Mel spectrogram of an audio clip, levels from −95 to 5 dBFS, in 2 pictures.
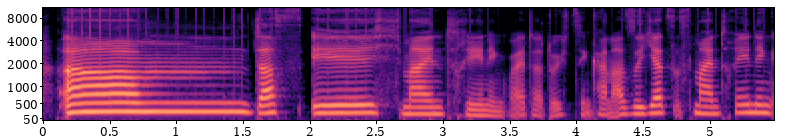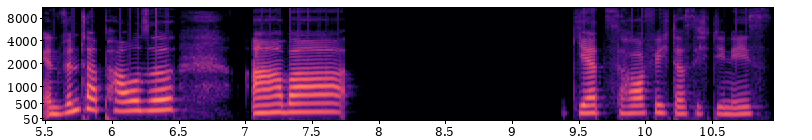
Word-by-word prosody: Ähm, 260 +1 +6
dass 230 +1 +2 0.2
ich 225 +1 0
mein 195 0 -1
Training 155 -7 -10
weiter - - -13
durchziehen 165 +1 -17
kann. 170 - -10
Also, 190 +2 -7
jetzt 220 +3 -2
ist - - -20
mein 205 -2 -3
Training 230 +1 -4
in 190 +3 -8
Winterpause, 295 +1 -4 0.5
aber 245 +2 -3 1.7
jetzt 225 0 -7
hoffe 220 +2 -7
ich, 225 - -12
dass 200 0 -13
ich 200 - -21
die 195 - -14
nächsten 195 +2 -12
230 Hz, 125 wpm, -21 LUFS, 200-260 Hz, 1.7 s, Ähm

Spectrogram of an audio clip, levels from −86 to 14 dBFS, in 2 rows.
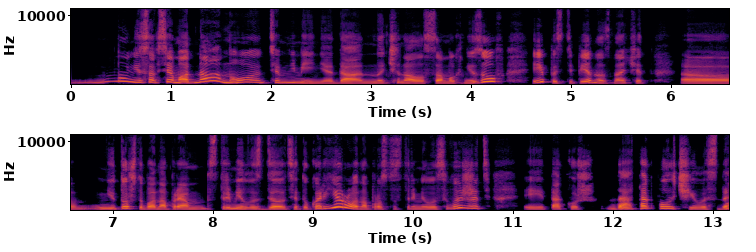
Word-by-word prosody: Ну, 255 - -5
не 320 -5 0
совсем 310 -2 +2
одна, 235 - +5
но 285 +5 0
тем 235 0 -5
не 230 - -2
менее. 155 -7 -4
Да, 155 -1 +2
начинала 170 +1 -1
с 155 - -9
самых 170 -4 -1
низов 375 - +2 0.3
и - - +3
постепенно, 205 - -2
значит, 180 +1 -6 0.3
э, 160 -2 +1
не 200 +8 -5
то 255 +5 +4
чтобы 195 -8 +1
она 170 0 +1
прям 165 -3 0
стремилась 200 -6 -2
сделать 180 0 +1
эту 190 +1 -6
карьеру, 290 - +5
она 170 -3 +2
просто 175 0 -6
стремилась 165 -1 -6
выжить. 310 +3 -1 0.3
И 165 0 -6
так 190 +3 -3
уж 165 -3 -7
да, 200 +2 +2
так 315 0 +5
получилось, 190 - -1
да. 195 +2 +1
195 Hz, 170 wpm, -23 LUFS, 170-250 Hz, 0.3 s, одна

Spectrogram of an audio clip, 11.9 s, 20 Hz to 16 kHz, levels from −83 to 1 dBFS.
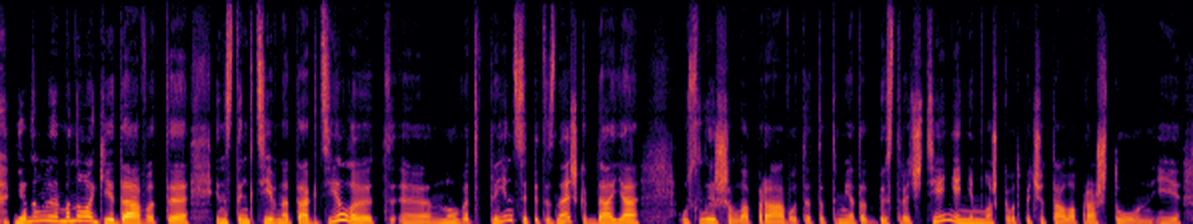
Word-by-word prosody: Я 235 +4 +5
думаю, 305 +2 0
многие, 285 -8 +3
да, 200 0 +8
вот, 180 -1 -4
э, 175 -1 +5 0.3
инстинктивно 200 -1 +1
так 180 -1 +2
делают, 205 - +2 0.2
э, 165 -1 -3
но 195 +7 -3
вот, 210 -1 -5
в - - -30
принципе, 225 - -3
ты 180 - -7
знаешь, 240 +8 0
когда 190 +2 +2
я 180 -2 +4 0.4
услышала 190 -4 -1
про 170 +1 +2
вот 160 +1 -8
этот 165 -1 -8
метод 165 -3 -4
быстрочтения, 175 - -3
немножко 195 -4 -2
вот 160 - -7
почитала, 165 -2 -3
про 170 -1 -1
что 170 0 -4
он, 150 -1 -9
и, 155 -1 -8
180 Hz, 155 wpm, -21 LUFS, 165-215 Hz, 0.4 s, да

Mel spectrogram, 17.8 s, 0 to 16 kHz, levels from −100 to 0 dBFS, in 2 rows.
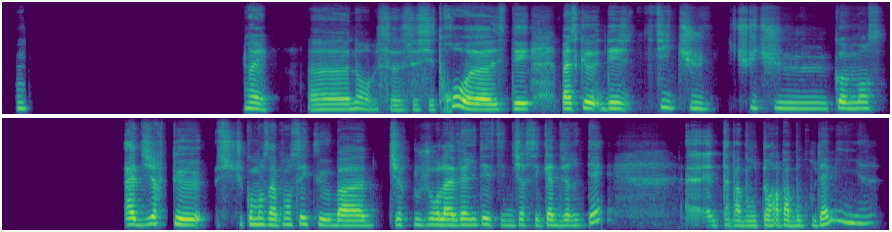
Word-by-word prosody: Mmh. 200 0 -4 2.2
Oui. 190 -4 0 0.4
Heu 170 +1 0
non, 175 -4 -5
ce 155 -2 -9
ce 155 +1 -11
c'est 155 -1 -7
trop, 285 - +5
heu. 170 -2 +7
Si 170 0 -15
tu 185 - +1
es, 185 - +1 0.3
parce 185 0 +4
déj 195 -2 +2 0.2
si 230 -4 -5
tu 195 -3 -6 0.3
tu 215 -3 -7
tu 190 -2 -6
commences 200 0 0 1.3
à 200 0 +7
dire 220 +4 +1
que 195 - +6
si - - -8
tu - - -10
commences 200 -1 0
à 185 - +4
penser 195 +3 -1
que, 195 -4 0
bah, 165 -1 +4 0.2
dire 185 -1 -3
toujours 190 0 -2
la 180 -1 +6
vérité, 185 +1 +1
c'est 170 -2 -12
de - - -9
dire 180 +3 -4
ces 180 -1 -8
4 175 -1 +1
vérités, 170 - -2 1.1
heu, 155 - -7
tu - - -7
as - - -8
pas 160 - -1
beauco 155 0 -5
tu - - -1
auras 170 +1 +1
beaucoup 160 +1 -7
d'amis, 250 - -1
hein. 235 +2 -12
185 Hz, 165 wpm, -23 LUFS, 170-200 Hz, 2.2 s, heu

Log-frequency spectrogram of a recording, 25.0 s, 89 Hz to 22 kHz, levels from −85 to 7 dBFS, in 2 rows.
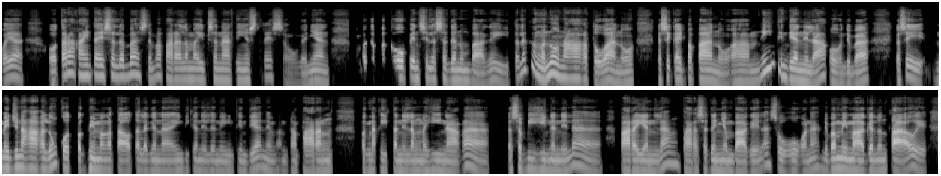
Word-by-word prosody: kaya, 160 +3 -1 0.4
"O, 125 - 0
tara 215 +9 +1
kain 180 -2 0
tayo 180 -1 +2
sa 185 +2 +6
labas." 175 +2 +1
'Di 145 - -9
ba, 180 +3 -8
para 145 -2 0
lang 145 0 -5
maibsan 140 +1 0
natin 135 0 -3
'yong 135 - +9
stress, 170 -2 -2
o 105 +1 -17
ganyan. 120 +4 -3 0.4
Kumbaga, - - -6
pag-open 160 0 -1
sila 150 0 +2
sa 145 +2 +6
gano'ng 135 -2 -4
bagay 115 +1 -3
talagang 165 - -4
ano, 200 +6 +1
nakakatuwa 145 -4 +1
'no? 115 +1 -5 0.3
Kasi - - +6
kahit 145 -2 +3
papaano, 135 -7 +1
um, 120 +1 -2
naiintindihan 175 - +2
nila 120 +5 +3
ako, 120 -9 -6
'di 110 0 -7
ba? 125 +4 +5 0.4
Kasi, 155 -8 +4 0.2
medyo 140 +1 +3
nakakalungkot 135 +2 +2
'pag - - -4
may 130 -1 0
mga 120 -1 -3
tao 110 0 +2
talaga 115 0 -2
na 110 0 -1
hindi 115 0 -8
ka 115 +1 -8
nila 110 -1 -7
naiintindihan, 110 +6 -6
eh, 115 - -8
ram 110 -1 -18
na 115 - -5
parang 110 +1 0 0.4
'pag 120 - -4
nakita 115 0 -2
nilang 110 0 0
mahina 110 -1 -1
ka, - - 0 0.3
sasabihin 120 -1 +1
na 115 - +2
nila 115 -1 -3 0.2
"Para 115 0 +4
'yan 110 -1 +2
lang, 180 +5 -3
para 110 -1 -1
sa - - +2
ganyang 115 -1 -3
bagay 110 +1 +3
lang 170 +5 -6
suko 110 -4 -4
ka 110 - -1
na?" 125 +2 -4
'Di 125 - -10
ba, 125 - +2
may 130 -1 +2
mga 115 0 +5
gano'ng 115 0 -7
tao - - +5
eh. - - -6
125 Hz, 190 wpm, -23 LUFS, 110-145 Hz, 0.4 s, yong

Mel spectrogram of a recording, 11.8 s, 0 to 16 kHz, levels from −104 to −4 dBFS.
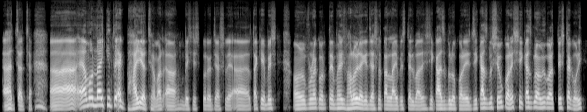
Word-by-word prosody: আচ্ছা, 135 -4 -1
আচ্ছা। 100 - -13 0.4
আ - - 0
আ 110 0 +5 0.3
এমন 240 +4 +4
নাই, 235 0 +8
কিন্তু 235 0 -3
এক - - -2
ভাই 130 +5 +5
আছে 125 - -7
আমার। 115 +3 -2
আ - - +3 0.3
বিশেষ 115 +1 -7
করে 110 -1 -6
যে - - -5
আসলে 110 +1 -7 0.2
আ - - -1 0.3
তাকে 125 +3 -3
বেশ 135 0 -1 0.4
অনুপ্রেরনা 135 +4 +1
করতে 135 +2 -5
বেশ 140 0 +2
ভালোই 145 +3 +5
লাগে। 130 -1 +2
যে - - +2
আসলে 135 +2 -8
তার 125 -1 +1
লাইফ 115 0 +1
স্টাইল 120 -1 -5
বা, - - 0
যে - - -5
সে - - -4
কাজগুলো 125 +1 +1
করে 115 0 +1
যে 135 - -3
কাজগুলো 150 +2 +2
সেও 165 +1 0
করে 145 0 +4
সেই 165 -3 -4
কাজগুলো 165 +1 +2
আমিও 160 +1 -2
করার 150 -1 +1
চেষ্টা 150 +2 -1
করি। 115 +5 -1
135 Hz, 225 wpm, -22 LUFS, 120-150 Hz, 0.4 s, নাই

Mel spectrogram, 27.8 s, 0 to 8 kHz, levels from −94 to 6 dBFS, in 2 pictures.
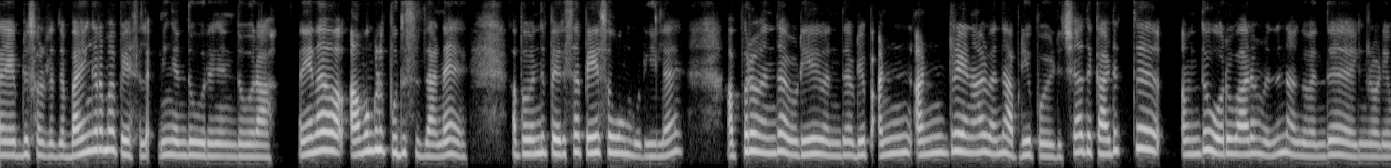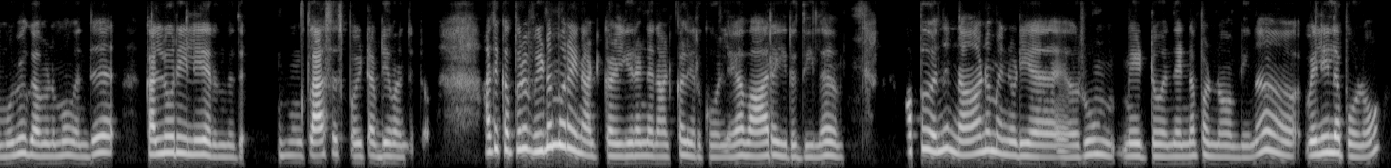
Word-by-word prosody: எப்படி 245 +3 -2
சொல்றது? 225 -1 -3
பயங்கரமா 330 +6 +4
பேசல. 225 -3 -1
நீங்க 245 +1 0
எந்த 240 +1 0
ஊர்? 225 -1 0 0.2
இந்த 215 - -5
ஊரா? 215 -1 0 0.4
ஏன்னா 305 +3 +5 0.3
அவங்களுக்கு 310 +3 +3
புதுசுதானே. 240 -3 -1 0.6
அப்ப 245 - -4
வந்து 275 +2 +1
பெருசா 255 +3 +3
பேசவும் 275 -3 +2
முடியல. 220 +1 -4 0.7
அப்புறம் 305 +6 +3
வந்து, 275 +3 0
அப்படியே 250 +1 +1
வந்து 230 +1 -5
அப்படியே 240 +2 -1 0.2
அன் 255 +3 -2 0.3
அன்றைய 290 +4 +1
நாள் 295 +1 0
வந்து 270 +2 -2
அப்படியே 235 +2 -1
போயிடுச்சு. 215 +3 -4
அதுக்கு 295 -2 -1
அடுத்து 320 +6 0 0.4
வந்து 260 +6 -1
1 265 0 +2
வாரம் 255 0 +1
வந்து 240 +5 -4
நாங்க 235 -2 -3
வந்து 215 +4 -2 0.2
எங்களுடைய 215 -1 -5
முழு 260 +5 +1
கவனமும் 225 +2 -2
வந்து 230 +6 -1 0.5
கல்லூரியிலயே 265 -1 +3
இருந்தது. 210 -1 -7 0.4
ம் 235 0 -8
கிளாசஸ் 250 +2 +3
போயிட்டு 225 +1 -2
அப்படியே 225 +1 -1
வந்துட்டோம். 310 +10 -15 0.6
அதுக்கப்புறம் 335 0 +3
விடுமுறை 385 +2 +6
நாட்கள் 225 0 -2
2 230 0 -1
நாட்கள் 230 +2 -2
இருக்கும் 205 0 -10
இல்லையா? 210 +3 -1
வார 225 +2 +2 0.2
இறுதியில. 210 +1 -6 0.9
அப்ப 300 - -24
வந்து 315 +4 +3 0.2
நானும் 290 +6 +1
என்னுடைய 230 -2 0 0.5
ரூம் 250 0 0 0.3
மெட்டும் 220 -1 -1
வந்து 215 +1 -4
என்ன 225 +1 -2
பண்ணோம்? 210 -2 -4
அப்படின்னா, 200 +9 -5 0.5
வெளியில 280 +3 +5
போனோம். 215 +6 -3
245 Hz, 145 wpm, -22 LUFS, 220-280 Hz, 0.9 s, விடுமுறை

